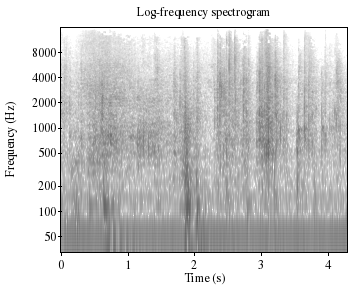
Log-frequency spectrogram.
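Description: Crunching of a freshly fried spring roll being chewed: irregular crisp crackles among a dry rustle.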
